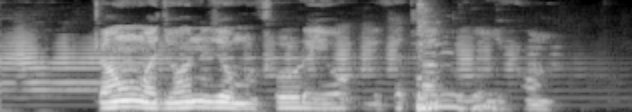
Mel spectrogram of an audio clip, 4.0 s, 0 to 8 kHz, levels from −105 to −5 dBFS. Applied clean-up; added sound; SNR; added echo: classical method log-MMSE.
